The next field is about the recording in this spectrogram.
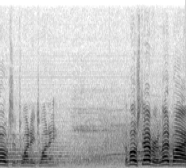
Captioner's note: applause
